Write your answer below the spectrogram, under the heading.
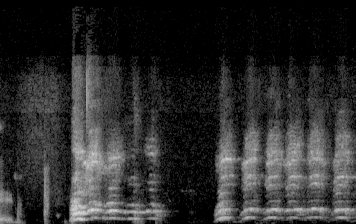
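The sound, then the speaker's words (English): A big dog barks: a loud cluster of barks, then a short pause, then a quick run of repeated, evenly spaced barks. “No way, that's not the wiener dog. No, that dog sounds weird. That is the wiener dog. That dog sounds weird. Nope, that was the big dog.”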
